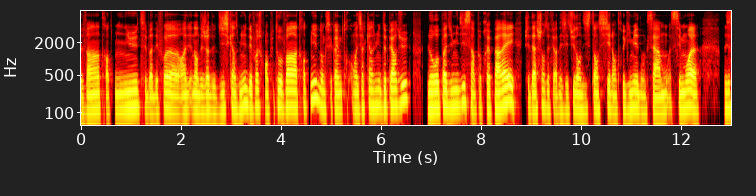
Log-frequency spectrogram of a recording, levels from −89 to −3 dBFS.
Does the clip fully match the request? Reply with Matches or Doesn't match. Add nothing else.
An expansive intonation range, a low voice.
Doesn't match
